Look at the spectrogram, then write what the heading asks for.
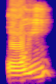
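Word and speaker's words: hoy: there or for example you say oi so the same like I oi what mean oi today oi because the H doesn't have pronunciation o and then E oi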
